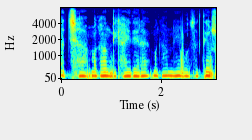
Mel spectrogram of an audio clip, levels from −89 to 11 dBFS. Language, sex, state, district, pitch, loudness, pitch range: Hindi, male, Punjab, Pathankot, 150 Hz, -15 LUFS, 145-155 Hz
